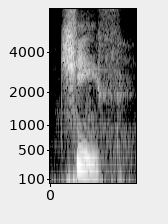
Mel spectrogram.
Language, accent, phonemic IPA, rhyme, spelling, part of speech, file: English, US, /t͡ʃiːf/, -iːf, chief, noun / adjective / verb, En-us-chief.ogg
- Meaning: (noun) 1. The leader or head of a tribe, organisation, business unit, or other group 2. Headship, the status of being a chief or leader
